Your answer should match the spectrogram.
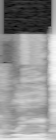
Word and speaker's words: Rogue: and he is also the performance coach of Rogue Esports, and especially the League of Legends. – It's pronounced Rogue. – Oh, Rogue. Sorry. – That's so French.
